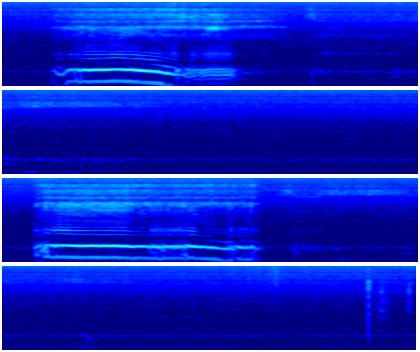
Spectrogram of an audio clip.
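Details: A sleeping dog snoring: two drawn-out, buzzing, tonal snores about eight seconds apart, with quiet breathing and steady room hum between.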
